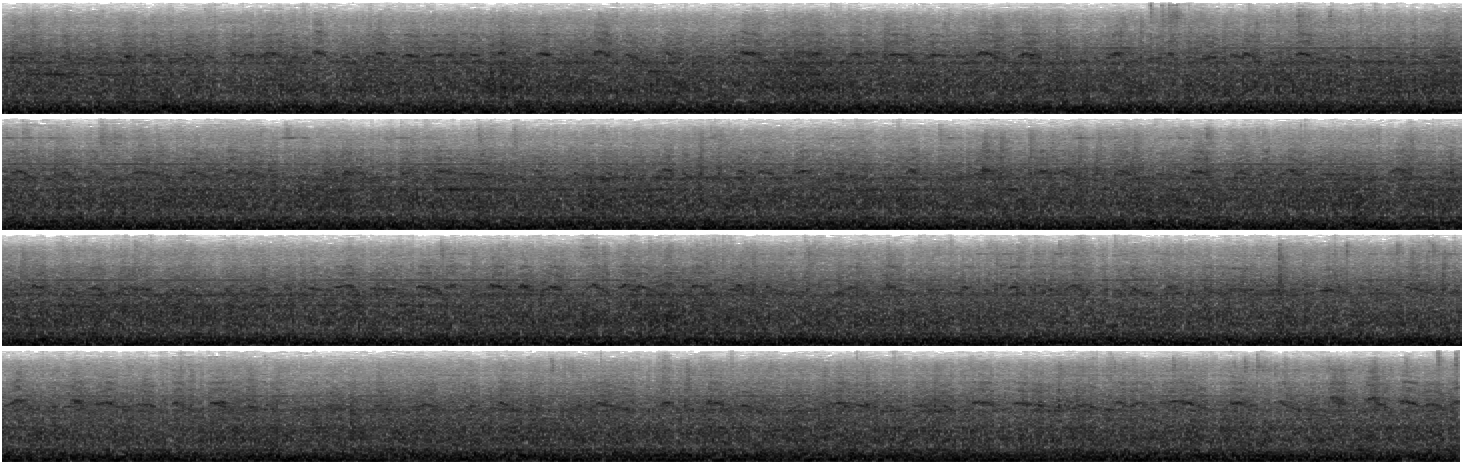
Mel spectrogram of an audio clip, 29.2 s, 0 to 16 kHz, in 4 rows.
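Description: Keikyu New 1000 series electric train running along the line, heard from inside the leading car behind the driver's cab: a steady running noise of wheels on the rails.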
